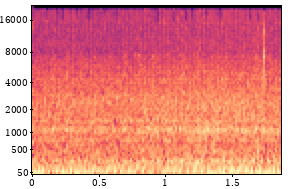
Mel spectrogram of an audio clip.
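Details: Fuel-injected car, fuel-thirsty and weak: slightly uneven, shaking idle with no change when cylinder 3's plug lead is pulled, so that cylinder is likely already misfiring; coil or electrical fault suspected, not confirmed.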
